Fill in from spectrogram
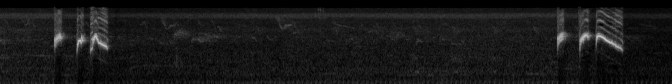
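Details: Caged female bird delivers two three-note whistled phrases roughly five seconds apart, the final note of each sliding downward, over a steady low hum.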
